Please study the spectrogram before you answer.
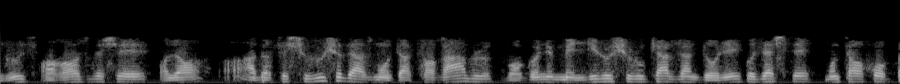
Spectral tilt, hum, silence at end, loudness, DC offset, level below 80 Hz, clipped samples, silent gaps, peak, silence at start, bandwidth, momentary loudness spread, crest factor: -7.5 dB/octave; none; 0.15 s; -27 LUFS; under 0.1%; -68 dBFS; under 0.1%; none; -10 dBFS; 0 s; 6.6 kHz; 5 LU; 18 dB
